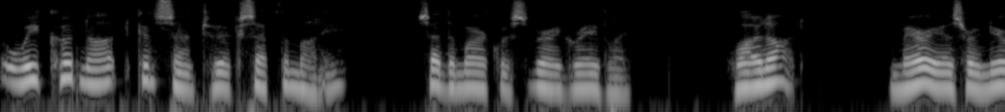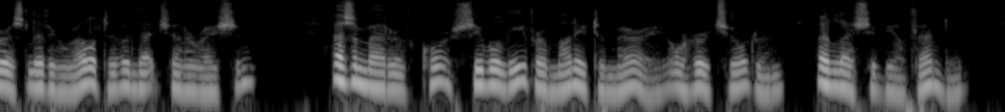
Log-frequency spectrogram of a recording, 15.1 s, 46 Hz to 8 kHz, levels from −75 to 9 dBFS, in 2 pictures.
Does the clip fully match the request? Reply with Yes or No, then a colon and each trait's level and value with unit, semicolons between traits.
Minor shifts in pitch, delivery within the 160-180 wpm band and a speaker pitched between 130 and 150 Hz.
No: average, 3.5 semitones; average, 170 wpm; medium, 140 Hz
